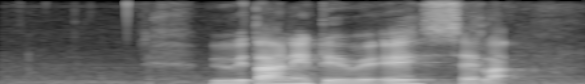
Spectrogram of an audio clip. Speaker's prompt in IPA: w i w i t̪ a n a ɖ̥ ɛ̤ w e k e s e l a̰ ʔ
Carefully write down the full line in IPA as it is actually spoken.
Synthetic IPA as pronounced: w i w i t̪ a n e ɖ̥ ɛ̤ w e ʔ e s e l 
